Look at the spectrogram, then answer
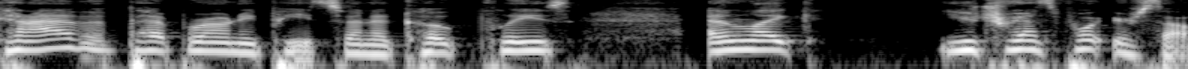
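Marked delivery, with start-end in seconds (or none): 0.0-1.9 Texas-accented voice. Speaker demonstrates the same request again, this time in a Texas accent. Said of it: "And maybe in an accent, because I'm from Texas".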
